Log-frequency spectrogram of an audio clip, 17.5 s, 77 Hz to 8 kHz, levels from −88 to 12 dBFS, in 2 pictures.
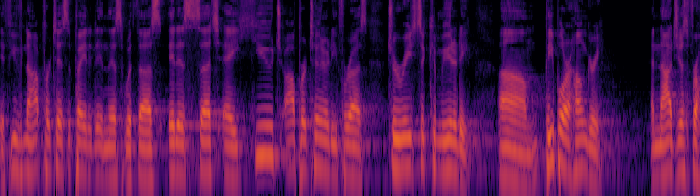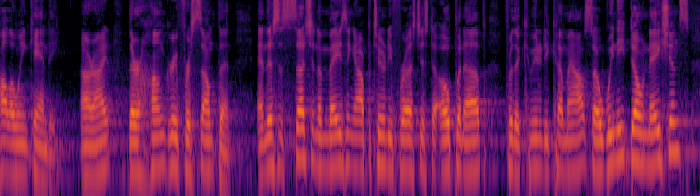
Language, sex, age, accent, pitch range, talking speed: English, male, 30-49, American, 140-170 Hz, 200 wpm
